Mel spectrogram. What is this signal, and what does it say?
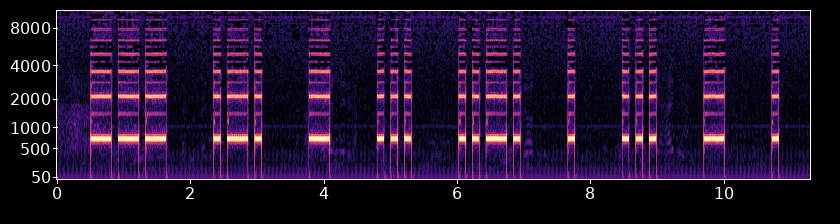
Morse code, heard as a keyed tone, about 12 wpm, spaced as for 8 wpm, 720 Hz. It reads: ORTSFESTE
